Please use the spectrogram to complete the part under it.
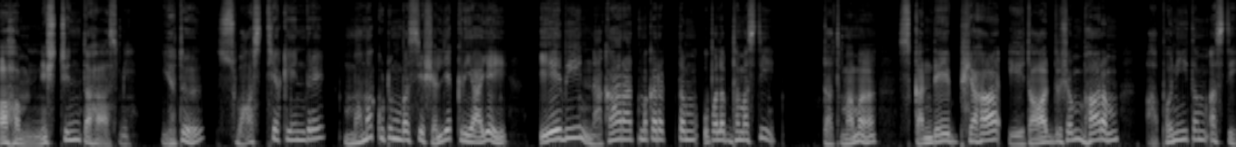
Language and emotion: Sanskrit, happy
